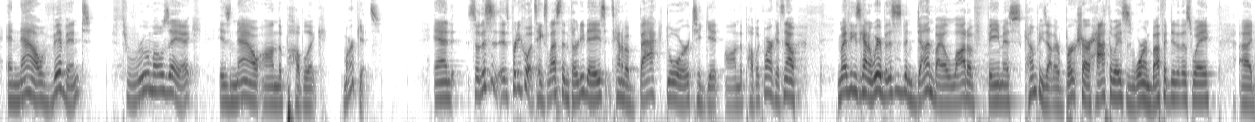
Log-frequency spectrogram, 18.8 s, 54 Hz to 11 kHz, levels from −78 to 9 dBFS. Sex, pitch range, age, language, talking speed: male, 130-160 Hz, 20-39, English, 215 wpm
